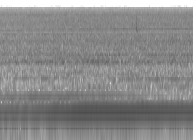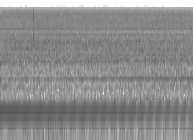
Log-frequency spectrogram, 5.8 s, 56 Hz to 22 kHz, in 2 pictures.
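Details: Vintage sewing machine series-wound (universal) motor after WD-40 lubrication: smooth, steady mid-pitched whine with faint brush fizz at even speed; healthy running motor.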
